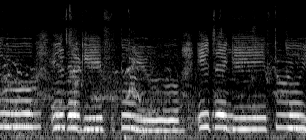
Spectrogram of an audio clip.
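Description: Young girls singing a Christian worship song together, unaccompanied, in sung phrases of held notes with short pauses between them.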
